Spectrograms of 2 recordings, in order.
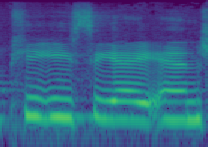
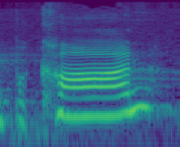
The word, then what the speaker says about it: pecan: There was a study done by the National PECAN Shellers Association of America. 70% of Americans say pecan, but those of us who say pecan, which is what I say, that is a Southern thing.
